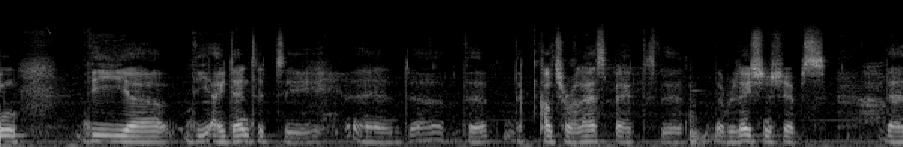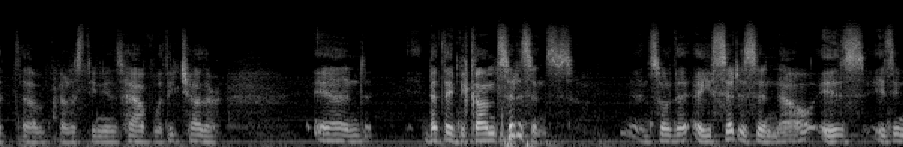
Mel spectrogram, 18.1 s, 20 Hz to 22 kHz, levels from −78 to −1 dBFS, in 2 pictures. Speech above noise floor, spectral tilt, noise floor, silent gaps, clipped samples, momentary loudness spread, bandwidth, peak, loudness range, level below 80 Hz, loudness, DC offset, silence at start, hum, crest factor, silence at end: 21 dB; -3 dB/octave; -54 dBFS; none; under 0.1%; 18 LU; 14 kHz; -10 dBFS; 8 LU; -54 dBFS; -32 LUFS; under 0.1%; 0 s; none; 24 dB; 0 s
